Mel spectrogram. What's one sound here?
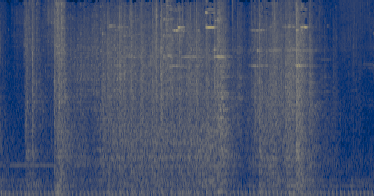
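Heavy metal panels clank and scrape as they slide into place.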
